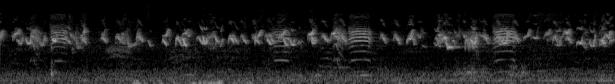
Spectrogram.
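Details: Chicks eating and drinking, peeping in a lively, continuous chorus. Some calls are clear, ringing and down-slurred, with faint low thumps in the background.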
